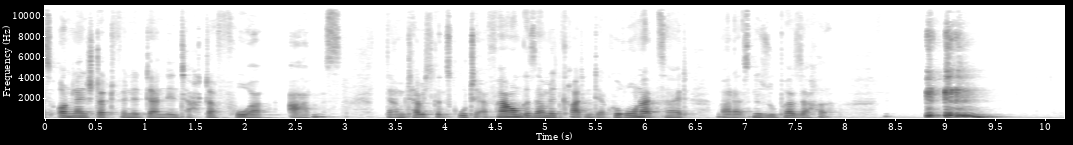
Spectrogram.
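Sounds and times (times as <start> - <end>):
speech: 0.0 - 8.0, 8.8 - 9.5
person clearing throat: 8.9 - 9.7.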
